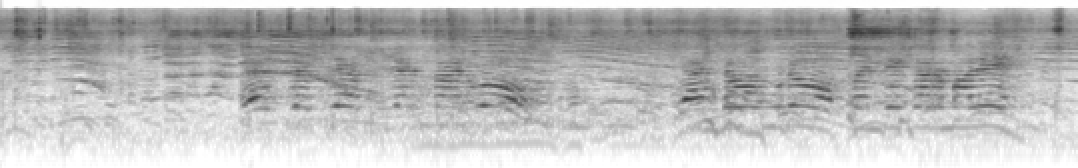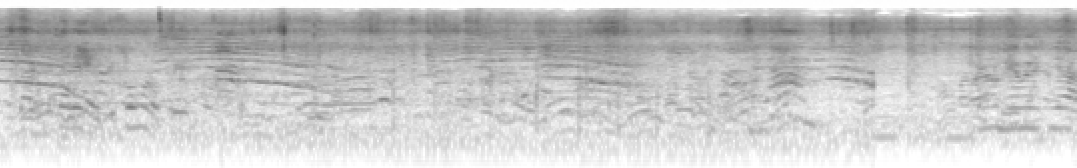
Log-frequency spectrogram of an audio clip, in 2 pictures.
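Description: Children shout and chatter nearby outdoors.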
